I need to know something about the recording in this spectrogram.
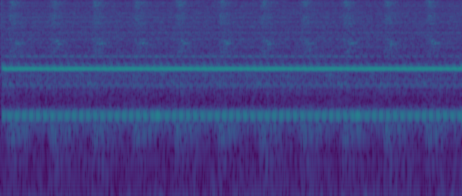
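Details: Steady electronic tones with rapid rhythmic pulsing, a simulated MRI scanner sound played in a wooden pretend scanner during a practice scan while watching a movie and keeping the head still.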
